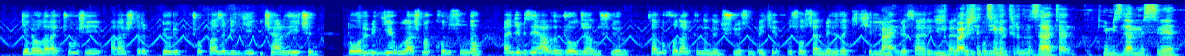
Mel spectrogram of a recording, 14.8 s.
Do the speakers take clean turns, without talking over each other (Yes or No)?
No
